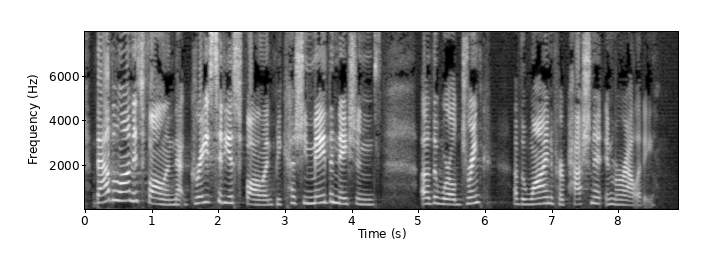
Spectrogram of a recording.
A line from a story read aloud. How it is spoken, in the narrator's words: the next angel says, and the next angel followed him through the sky, shouting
